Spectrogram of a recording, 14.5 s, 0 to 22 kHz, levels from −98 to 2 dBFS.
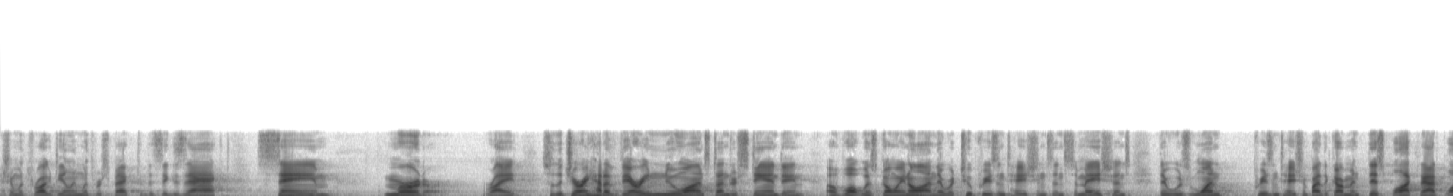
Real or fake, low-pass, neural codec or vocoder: real; 7.2 kHz; none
